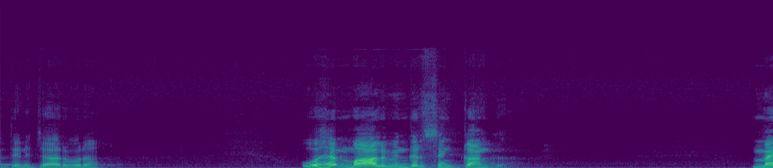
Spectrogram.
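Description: An elderly man speaks calmly into microphones nearby.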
